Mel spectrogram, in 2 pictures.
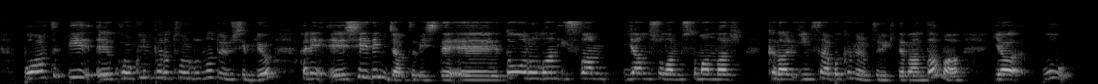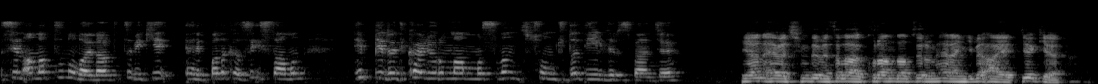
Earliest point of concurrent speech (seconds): none

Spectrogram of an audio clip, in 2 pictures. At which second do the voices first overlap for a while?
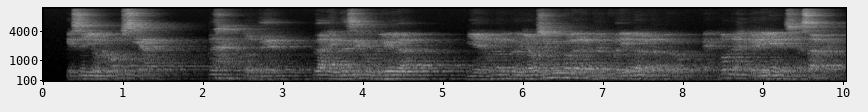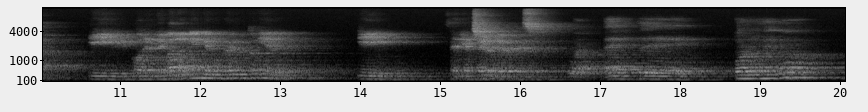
none

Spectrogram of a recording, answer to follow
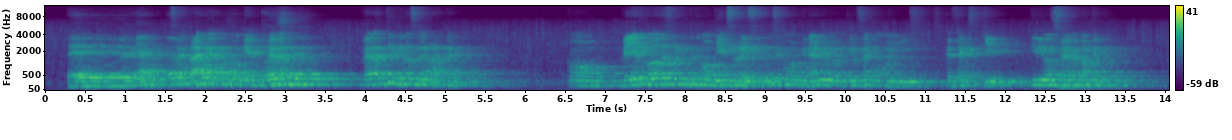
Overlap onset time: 0.9 s

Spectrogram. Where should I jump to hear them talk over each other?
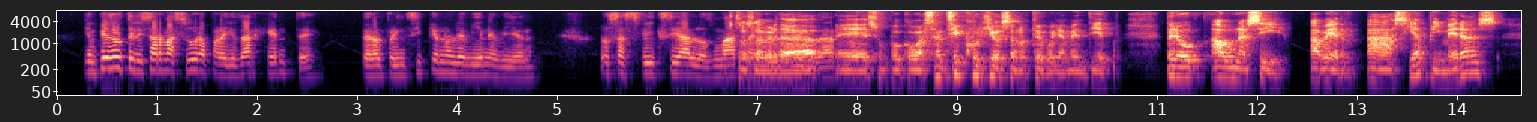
6.6 s

